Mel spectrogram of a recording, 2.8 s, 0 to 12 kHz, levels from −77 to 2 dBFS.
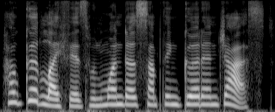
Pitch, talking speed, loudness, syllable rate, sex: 230 Hz, 240 wpm, -18 LUFS, 5.3 syllables/s, female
